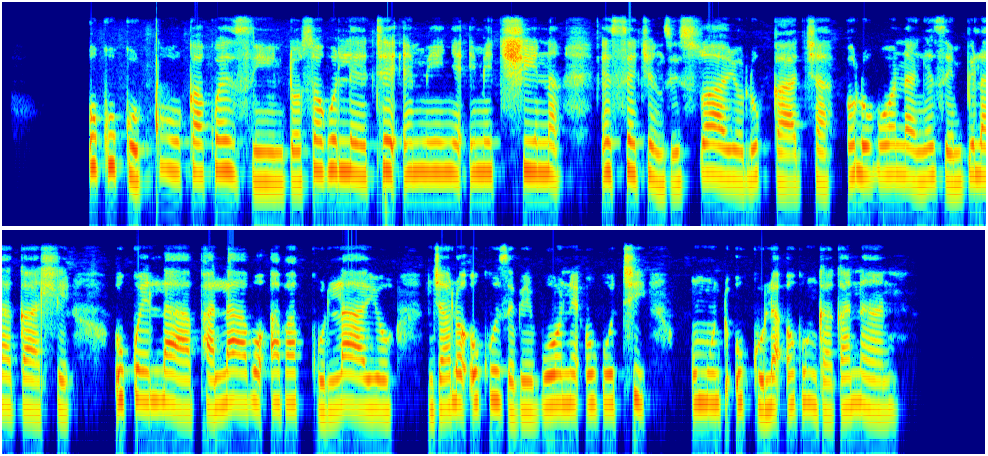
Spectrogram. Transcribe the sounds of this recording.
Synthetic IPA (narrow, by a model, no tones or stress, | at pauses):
uɣuɡ̥ʱuǃuɣaɣwezintʼɔsoɣulɛtʰɛʔemiɲɛʔimit͡ʃʼinaɛsɛt͡ʃʼend͡zʱiswajɔluɡ̥ʱat͡ʃʼaoluβɔnaŋɛzempʼilaɣaɬɛuɣwɛlapʰalaβɔʔaβaɡ̥ʱulajɔnd͡ʒʱalɔʔuɣuzɛβɛβɔnɛʔuɣutʰi | umuntʼuʔuɡ̥ʱulaʔoɣuŋaɣanaːni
